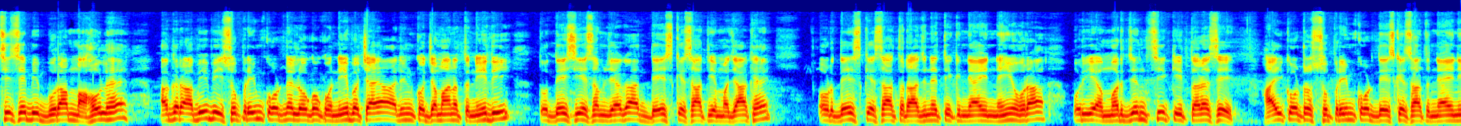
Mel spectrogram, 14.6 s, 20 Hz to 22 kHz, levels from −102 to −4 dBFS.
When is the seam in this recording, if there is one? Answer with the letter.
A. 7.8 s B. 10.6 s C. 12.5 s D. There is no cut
D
